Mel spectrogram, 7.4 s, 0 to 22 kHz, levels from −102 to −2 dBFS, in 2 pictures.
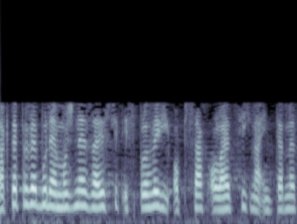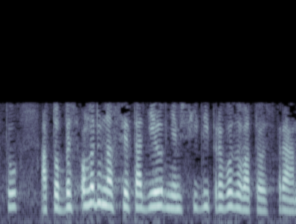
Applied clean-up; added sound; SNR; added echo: none; none; none; none.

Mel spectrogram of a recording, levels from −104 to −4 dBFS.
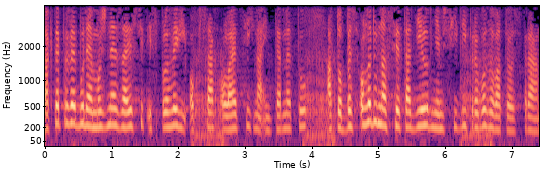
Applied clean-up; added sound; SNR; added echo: none; Growling; 18 dB; none.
